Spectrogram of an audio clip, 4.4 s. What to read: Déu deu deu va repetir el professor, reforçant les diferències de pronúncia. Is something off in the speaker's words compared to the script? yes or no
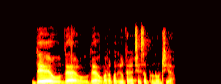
yes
